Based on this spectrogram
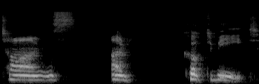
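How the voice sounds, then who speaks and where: This woman's voice sits fairly high in pitch. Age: 60s. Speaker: direct sales team leader. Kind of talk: casual team video meeting.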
